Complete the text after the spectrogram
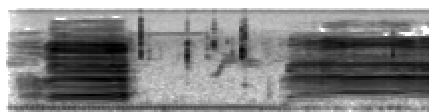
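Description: A lamb gives two drawn-out, rich bleats separated by a short pause, over a low background hum.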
